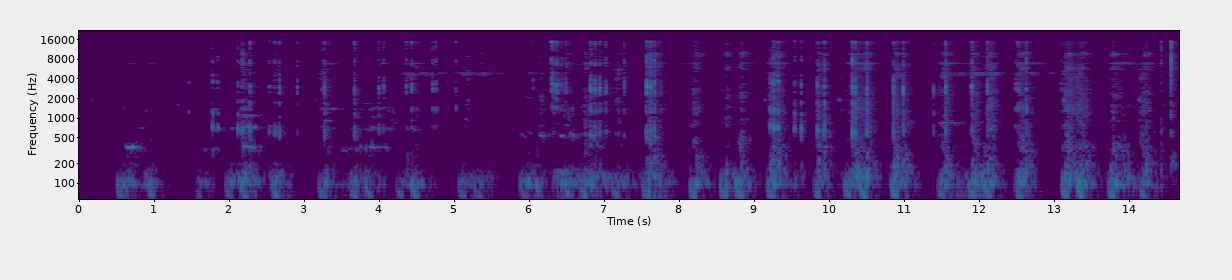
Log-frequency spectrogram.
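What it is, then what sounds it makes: Plastic comb teeth flicked. A small solid yellow plastic hair comb is held upright in one hand while a fingertip and nail of the other hand flick and strum along its teeth. Quiet bursts of crisp, rapid clicking and rattling ticks repeat with short pauses, each over a soft low thump and dying away almost at once.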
